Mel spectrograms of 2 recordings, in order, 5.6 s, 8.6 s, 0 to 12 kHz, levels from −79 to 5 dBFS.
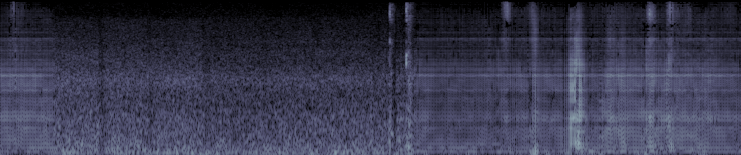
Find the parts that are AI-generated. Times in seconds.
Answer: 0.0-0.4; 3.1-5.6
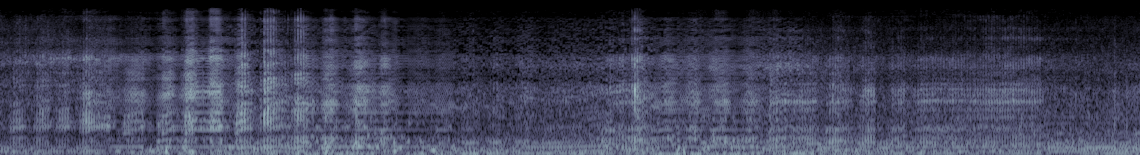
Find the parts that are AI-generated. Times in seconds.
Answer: 0.8-1.8; 2.3-3.4; 4.9-5.7

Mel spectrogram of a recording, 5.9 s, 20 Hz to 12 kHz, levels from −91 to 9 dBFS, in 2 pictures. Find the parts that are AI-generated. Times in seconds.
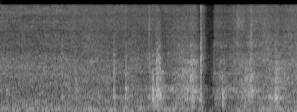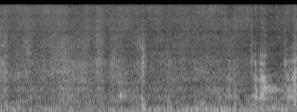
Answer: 0.7-5.9

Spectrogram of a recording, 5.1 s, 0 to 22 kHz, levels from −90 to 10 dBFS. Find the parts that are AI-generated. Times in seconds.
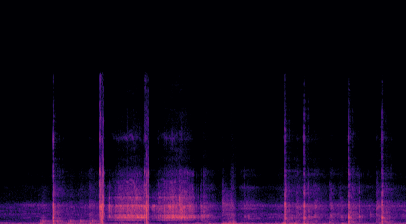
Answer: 2.2-2.7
